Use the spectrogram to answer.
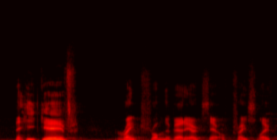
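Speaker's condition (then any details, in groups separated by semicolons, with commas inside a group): Cleft palate and cleft lip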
